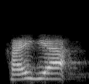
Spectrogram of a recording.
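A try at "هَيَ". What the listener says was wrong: Ha, lembutin.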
